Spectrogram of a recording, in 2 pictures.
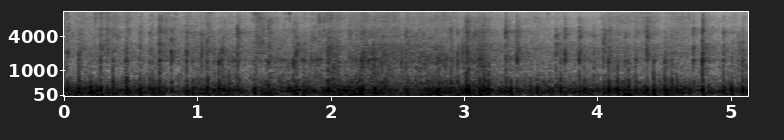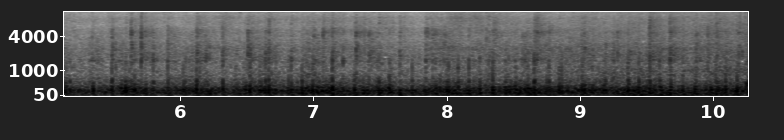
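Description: Outdoor street ambience heard while walking: a steady low rumble of motor traffic and scooters, with many small clicks and scuffs throughout.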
